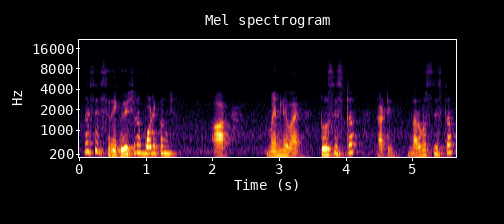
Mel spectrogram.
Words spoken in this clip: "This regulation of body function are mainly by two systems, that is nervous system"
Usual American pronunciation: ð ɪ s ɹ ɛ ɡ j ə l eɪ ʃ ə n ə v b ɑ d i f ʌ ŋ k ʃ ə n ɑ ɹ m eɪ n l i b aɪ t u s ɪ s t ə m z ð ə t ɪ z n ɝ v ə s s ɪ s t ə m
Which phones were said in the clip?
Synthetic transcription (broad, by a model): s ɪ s ɹ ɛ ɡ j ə l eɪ ʃ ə n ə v b ɑ d i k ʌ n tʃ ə ɑ ɹ m eɪ n l i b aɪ t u s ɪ s t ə m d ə t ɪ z n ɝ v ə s s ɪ s t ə m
